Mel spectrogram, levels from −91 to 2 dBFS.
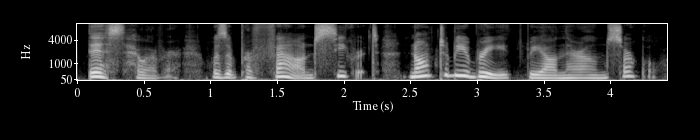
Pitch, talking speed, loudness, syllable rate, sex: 205 Hz, 190 wpm, -20 LUFS, 5.3 syllables/s, female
